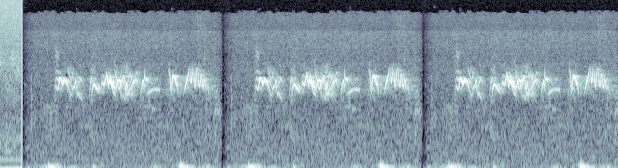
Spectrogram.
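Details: Eastern bluebird (Sialia sialis), song.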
